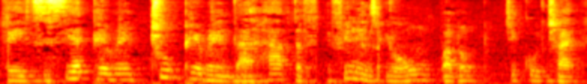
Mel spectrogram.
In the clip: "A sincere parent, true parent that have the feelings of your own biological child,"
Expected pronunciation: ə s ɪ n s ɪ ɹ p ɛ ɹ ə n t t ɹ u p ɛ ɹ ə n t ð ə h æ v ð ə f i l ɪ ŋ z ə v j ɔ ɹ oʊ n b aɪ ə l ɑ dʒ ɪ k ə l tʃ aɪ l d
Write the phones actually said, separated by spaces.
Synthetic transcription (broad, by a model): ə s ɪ s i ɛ p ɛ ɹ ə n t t u p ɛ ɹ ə n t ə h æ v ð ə f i l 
